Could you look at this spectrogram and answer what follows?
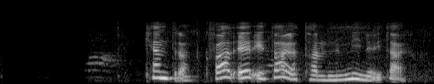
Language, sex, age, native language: Icelandic, female, 30-39, Swedish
